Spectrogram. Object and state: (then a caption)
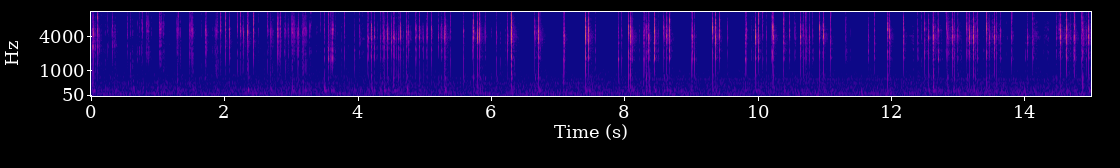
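Plastic telephone handset. Long acrylic nails tap and scratch along the glossy side of a green, hollow plastic handset from a vintage rotary phone held in the hand. A rapid, irregular stream of sharp, dry clicks mixes with bright, hissy scraping. The sound sits almost entirely in the high range, with no low end, and each tap dies away instantly.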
